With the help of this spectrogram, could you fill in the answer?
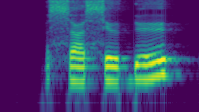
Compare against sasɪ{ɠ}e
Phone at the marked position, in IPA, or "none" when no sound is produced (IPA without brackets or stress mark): ɠ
